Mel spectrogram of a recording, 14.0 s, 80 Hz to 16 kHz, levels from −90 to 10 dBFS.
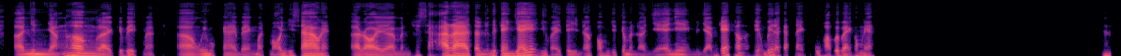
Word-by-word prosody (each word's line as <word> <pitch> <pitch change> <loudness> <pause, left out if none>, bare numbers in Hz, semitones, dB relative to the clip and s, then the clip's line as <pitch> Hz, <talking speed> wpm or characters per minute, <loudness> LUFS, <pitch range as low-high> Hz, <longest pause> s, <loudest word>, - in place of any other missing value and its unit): ờ, 110 - +1
nhìn 120 0 +2
nhận 105 0 -2
hơn 140 -2 +4
là 105 -4 +2
cái 150 - -11
việc 110 -5 -1
mà, 100 -2 -11 0.3
ờ, 95 0 -1
nguyên 120 +4 -1
một 120 - -3
ngày 100 -1 -5
bạn 95 +3 -7
mệt 100 -2 -8
mỏi 110 +8 -4
như 140 -2 -5
sao 125 -2 +7
nè, 115 -4 -2 0.2
ờ, 100 - -1
rồi 95 -1 +2
mình 95 0 -14
phải 130 - -10
xả 135 +3 +3
ra 130 -5 +8
cho 120 -1 -1
những 115 +1 -5
cái 145 - -2
trang 125 -1 +2
giấy 145 +8 +6
như 130 -3 -8
vậy 100 -3 -7
thì 100 -2 -7
nó 100 - -6
cũng 125 +4 -8
giúp 160 - -10
cho 135 - -5
mình 110 -4 -5
là 90 -2 -9
nhẹ 95 +2 -4
nhàng, 110 -3 -3
giảm - - -3
stress 160 +5 +4
hơn 150 -2 -3
á, 145 - -22
thì 110 - -4
hổng 105 - -10
biết 170 - -1
là 165 - -3
cách 160 +4 -8
này 110 - -7
có 115 - -36
phù 125 - -9
hợp 105 - -3
với 150 - -1
bạn 105 -6 -1
không 140 - -10
nè? 110 -4 -4 2.9
Ừm. 115 - -3
115 Hz, 250 wpm, -29 LUFS, 100-130 Hz, 2.9 s, ra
